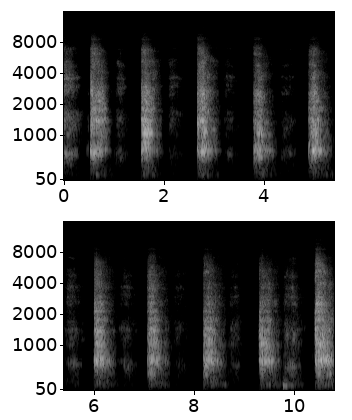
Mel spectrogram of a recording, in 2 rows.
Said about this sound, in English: So for 10 breaths, our thumbs are pointed in, arms are raised above our head, taking 10 pumping breaths.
